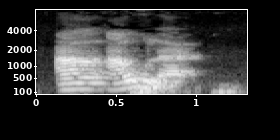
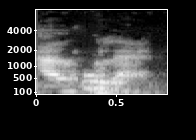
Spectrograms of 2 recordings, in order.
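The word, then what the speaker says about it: أولى: untuk menjadi imam siapa alaula Bacanya jangan keliru jangan Alula Karena beda beda harakat beda makna kalau Alula itu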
